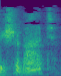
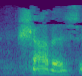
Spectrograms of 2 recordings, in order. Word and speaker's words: Shabbos: Shabbos is the Ashkenazi way of referring to Shabbat. Shabbat is the Sephardic way of expressing it or saying the word. The Sephardic pronunciation. It's the pronunciation used in Israel, but Shabbos is the Ashkenazi pronunciation.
